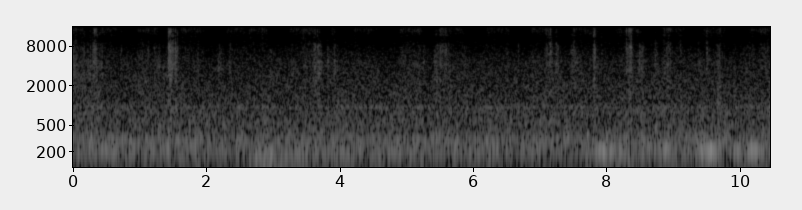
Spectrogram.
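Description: Near silence: room tone with a faint steady hum and a few soft ticks of seed beads on thin wire being handled as another row is wrapped around a beaded petal.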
